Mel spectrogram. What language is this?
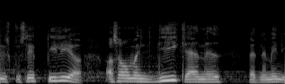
Danish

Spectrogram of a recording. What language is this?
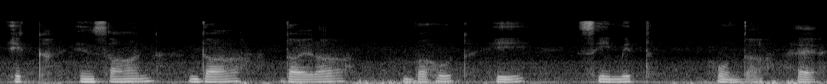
Punjabi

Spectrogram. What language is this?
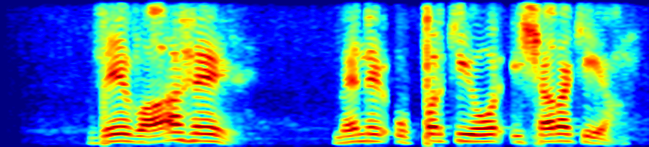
Hindi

